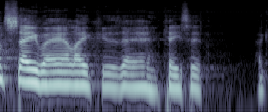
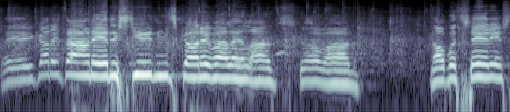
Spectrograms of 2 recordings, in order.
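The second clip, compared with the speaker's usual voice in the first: louder and higher, calling to the crowd; 7 semitones higher, 9 dB louder than usual. Real, not acted. Comic calling out to the student crowd, loud and high. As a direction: shout it over the room to the lads.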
